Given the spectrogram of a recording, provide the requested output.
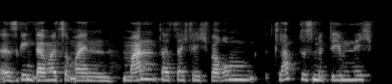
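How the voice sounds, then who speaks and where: This woman's voice sits at a medium pitch and sounds somewhat breathy. Her intonation stays fairly even. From Munich, Bavaria. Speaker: spiritual medium and healer. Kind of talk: interview.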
